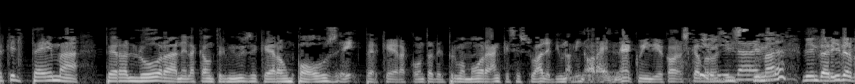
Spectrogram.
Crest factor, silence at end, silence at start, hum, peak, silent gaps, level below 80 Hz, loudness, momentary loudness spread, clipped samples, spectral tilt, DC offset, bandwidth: 14 dB; 0 s; 0 s; none; -6 dBFS; none; -50 dBFS; -21 LUFS; 8 LU; under 0.1%; -8 dB/octave; under 0.1%; 6 kHz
